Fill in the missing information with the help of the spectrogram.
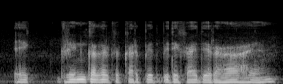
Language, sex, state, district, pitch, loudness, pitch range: Hindi, male, Arunachal Pradesh, Papum Pare, 110 Hz, -19 LUFS, 105-110 Hz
